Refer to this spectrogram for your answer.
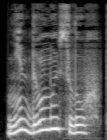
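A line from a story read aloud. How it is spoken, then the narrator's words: Muttered under breath. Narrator (Russian): пробурчала себе под нос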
